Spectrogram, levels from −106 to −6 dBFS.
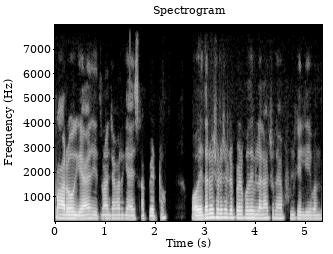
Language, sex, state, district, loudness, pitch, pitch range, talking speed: Hindi, male, Bihar, Supaul, -19 LUFS, 135 Hz, 130-145 Hz, 200 wpm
